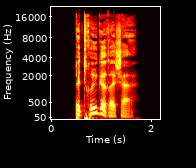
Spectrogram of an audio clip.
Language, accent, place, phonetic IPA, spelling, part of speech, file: German, Germany, Berlin, [bəˈtʁyːɡəʁɪʃɐ], betrügerischer, adjective, De-betrügerischer.ogg
- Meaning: 1. comparative degree of betrügerisch 2. inflection of betrügerisch: strong/mixed nominative masculine singular 3. inflection of betrügerisch: strong genitive/dative feminine singular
